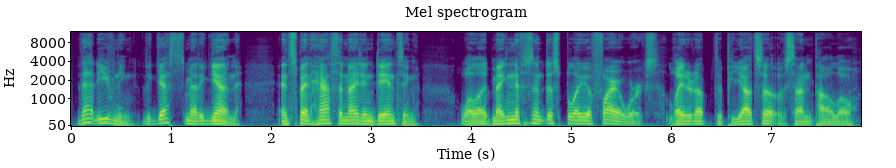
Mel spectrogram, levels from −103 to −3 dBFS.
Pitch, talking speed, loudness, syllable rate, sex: 100 Hz, 195 wpm, -20 LUFS, 5.8 syllables/s, male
